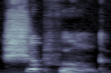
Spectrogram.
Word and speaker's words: Schöpfung: It's Haydn's oratorio Die Schöpfung.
